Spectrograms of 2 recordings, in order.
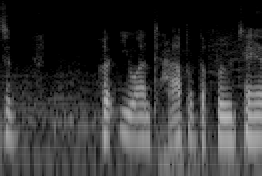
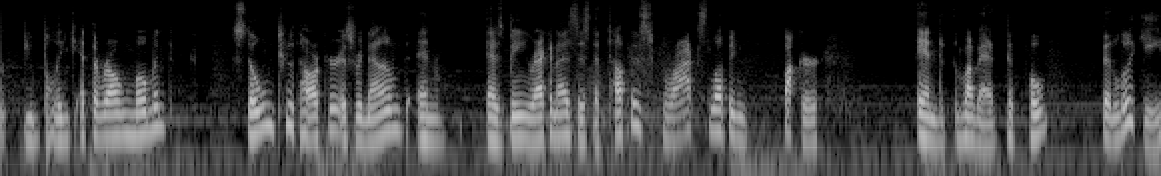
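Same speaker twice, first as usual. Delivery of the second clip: ordinary delivery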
